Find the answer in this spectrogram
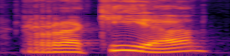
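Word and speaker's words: רָקִיעַ: expansión es h75 49 que se pronuncia raquia que significa la expansión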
